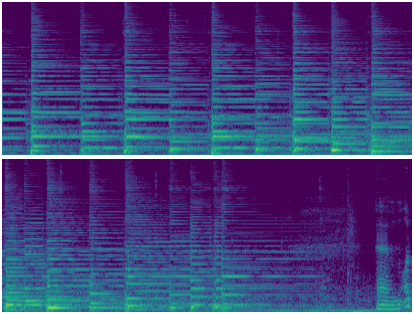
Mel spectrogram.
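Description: Clavichord playing a slow descending sequence in three voices, parallel thirds over the bass with held notes in the right hand forming a chain of suspensions. The chords come one to two a second, and the last one is held and dies away about ten seconds in.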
